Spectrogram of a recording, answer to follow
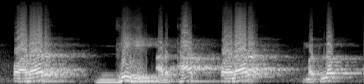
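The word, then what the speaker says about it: परर्द्धिः: परर्धिः, परर्धिः अर्थात परर मतलब ओ र के बाद अपूर्ण र, फिर अपूर्ण द और फिर धी।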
